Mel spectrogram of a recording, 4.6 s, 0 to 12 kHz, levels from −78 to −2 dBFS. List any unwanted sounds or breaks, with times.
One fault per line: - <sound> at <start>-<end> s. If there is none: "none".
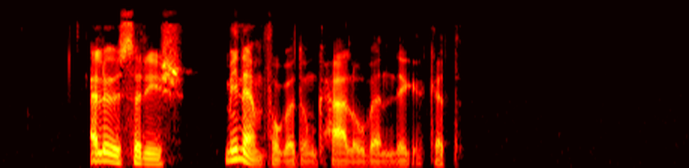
none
